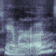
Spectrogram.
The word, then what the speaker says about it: Tamara: uh and I know my name can be said many ways but it's um my mom pronounced it Tamara so um yeah so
